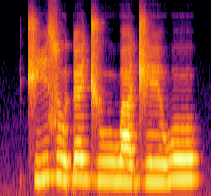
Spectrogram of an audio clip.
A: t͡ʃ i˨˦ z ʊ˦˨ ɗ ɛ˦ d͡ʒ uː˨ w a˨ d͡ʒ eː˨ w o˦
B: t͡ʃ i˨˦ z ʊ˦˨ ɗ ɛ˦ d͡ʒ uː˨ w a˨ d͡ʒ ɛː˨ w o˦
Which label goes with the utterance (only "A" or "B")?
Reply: A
